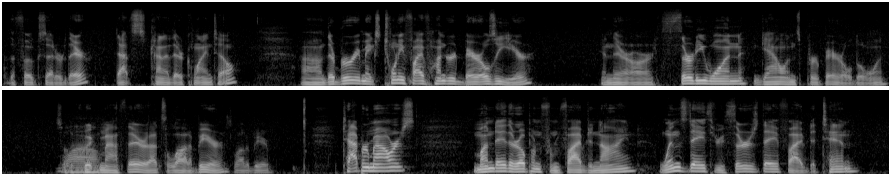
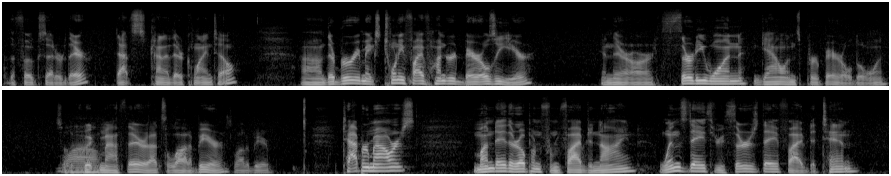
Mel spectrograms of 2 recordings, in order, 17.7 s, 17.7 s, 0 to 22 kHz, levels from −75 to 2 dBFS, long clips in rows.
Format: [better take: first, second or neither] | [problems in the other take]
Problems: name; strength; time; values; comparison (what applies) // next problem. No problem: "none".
neither | hiss; faint; throughout; 30 dB below the speech; the same in both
